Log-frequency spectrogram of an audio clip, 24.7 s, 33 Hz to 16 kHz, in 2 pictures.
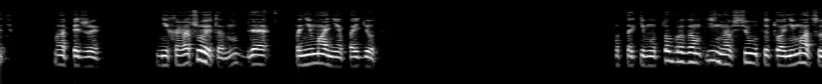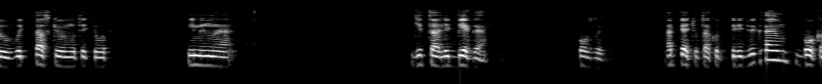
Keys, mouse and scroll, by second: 5.6 shift+d, 10.9 shift+d, 19.0 scroll up 2, 20.3 shift+middle click, 20.3 shift+scroll up 1, 21.9-22.4 scroll up 4, 22.7 middle click, 23.6-24.6 scroll down 1.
